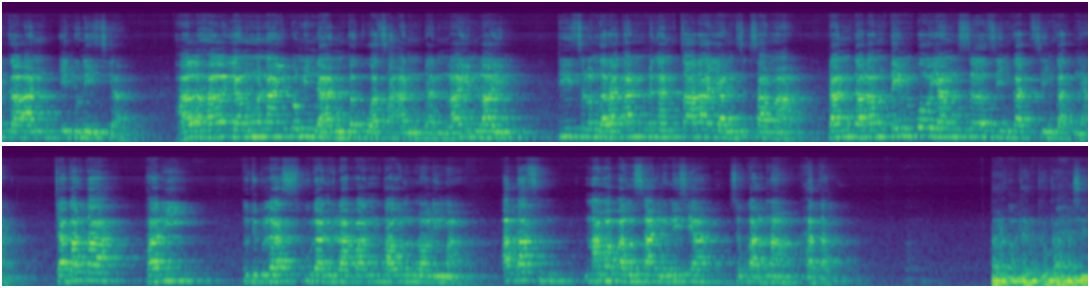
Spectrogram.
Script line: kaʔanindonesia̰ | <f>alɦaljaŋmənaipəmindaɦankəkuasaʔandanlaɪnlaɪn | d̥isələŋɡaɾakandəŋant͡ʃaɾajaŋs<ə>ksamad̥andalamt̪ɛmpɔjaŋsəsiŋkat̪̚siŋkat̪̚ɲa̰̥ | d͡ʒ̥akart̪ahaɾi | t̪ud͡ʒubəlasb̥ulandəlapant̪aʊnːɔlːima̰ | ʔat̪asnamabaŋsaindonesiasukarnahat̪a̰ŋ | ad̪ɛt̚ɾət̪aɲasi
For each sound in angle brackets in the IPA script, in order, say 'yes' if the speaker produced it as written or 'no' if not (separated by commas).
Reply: no, yes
